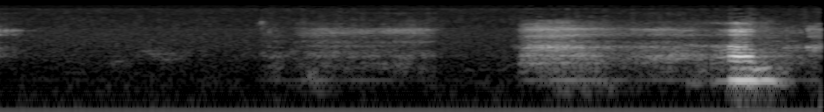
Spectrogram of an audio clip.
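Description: A woman crying: sniffs and shaky breaths as she wipes her nose with a tissue, then a short, louder sob near the end.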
